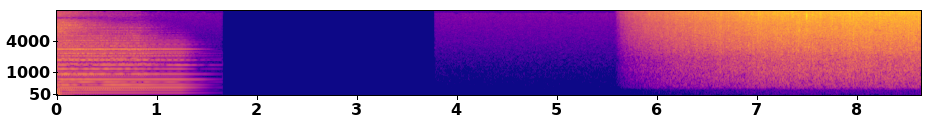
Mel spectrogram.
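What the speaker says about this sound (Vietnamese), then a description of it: "Ôi trời mưa." Steady rain hisses across the whole sound after a short musical tone ends and a few seconds of silence pass, a broad wash of falling rain in a children's nursery rhyme cartoon.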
